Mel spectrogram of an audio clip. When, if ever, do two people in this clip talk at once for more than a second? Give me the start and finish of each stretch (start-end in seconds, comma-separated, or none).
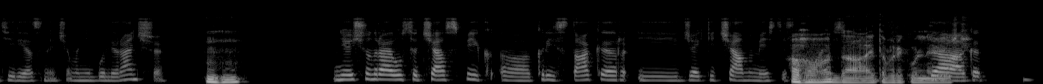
7.9-9.8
